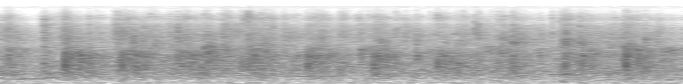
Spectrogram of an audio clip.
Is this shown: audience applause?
yes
